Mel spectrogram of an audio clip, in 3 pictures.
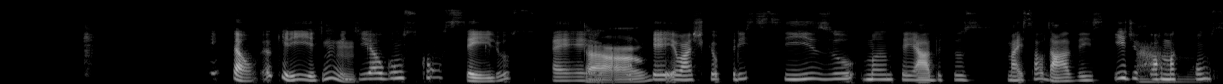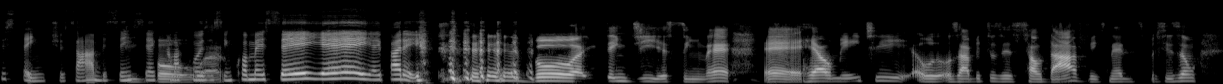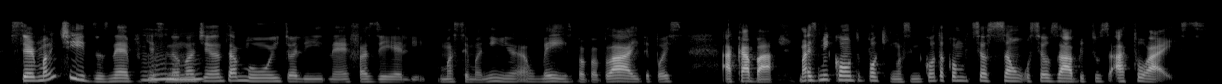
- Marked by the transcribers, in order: other noise; tapping; laugh
- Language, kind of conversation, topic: Portuguese, advice, Como posso manter hábitos saudáveis de forma consistente?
